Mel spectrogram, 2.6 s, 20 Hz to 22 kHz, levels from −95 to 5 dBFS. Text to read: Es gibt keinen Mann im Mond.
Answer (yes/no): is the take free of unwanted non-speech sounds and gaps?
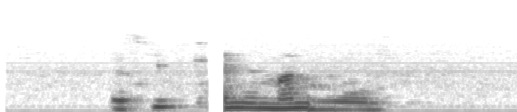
no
